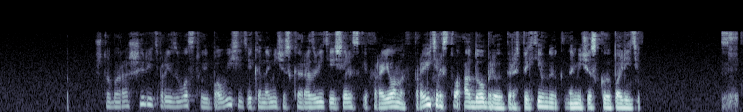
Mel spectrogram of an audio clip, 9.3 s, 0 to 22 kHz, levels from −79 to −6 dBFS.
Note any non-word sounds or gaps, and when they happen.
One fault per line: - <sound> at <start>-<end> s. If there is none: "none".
- laugh at 9.0-9.2 s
